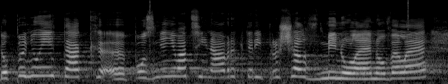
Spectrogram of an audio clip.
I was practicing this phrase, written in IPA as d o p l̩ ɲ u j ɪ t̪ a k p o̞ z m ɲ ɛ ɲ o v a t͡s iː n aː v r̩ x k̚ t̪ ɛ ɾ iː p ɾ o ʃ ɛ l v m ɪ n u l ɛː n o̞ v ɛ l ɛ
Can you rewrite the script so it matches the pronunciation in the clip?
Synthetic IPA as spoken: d o p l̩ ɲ u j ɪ t̪ a k p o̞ z m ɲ ɛ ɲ o v a t͡s iː n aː v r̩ x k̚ t̪ ɛ ɾ iː p ɾ o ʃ ɛ l v m ɪ n u l ɛː n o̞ v ɛ l ɛ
